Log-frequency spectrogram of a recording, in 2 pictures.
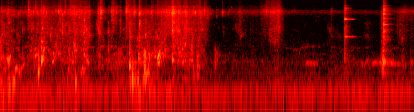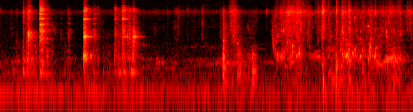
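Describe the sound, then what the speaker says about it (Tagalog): Plates and cutlery clink and knock against each other in running water during dishwashing, with irregular sharp clatters over a steady trickle and no one talking. "Hugas plato na ako"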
